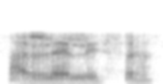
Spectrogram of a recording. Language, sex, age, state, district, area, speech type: Kannada, male, 18-30, Karnataka, Chikkamagaluru, rural, conversation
